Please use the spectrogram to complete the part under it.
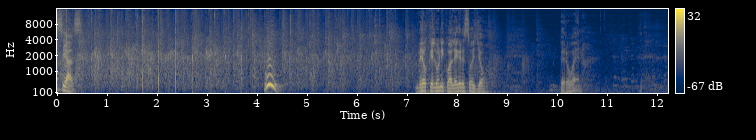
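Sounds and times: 
audience applause: 0.0s - 9.6s
speech: 0.1s - 0.5s, 4.2s - 4.6s, 7.2s - 8.8s, 10.1s - 10.6s.

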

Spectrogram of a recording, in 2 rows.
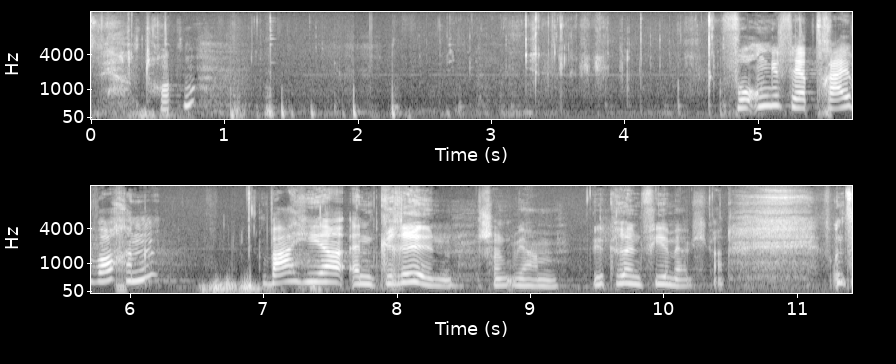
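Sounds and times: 
speech: 0.5s - 1.0s, 4.8s - 6.3s, 7.0s - 11.4s
person sipping water: 1.1s - 4.7s.

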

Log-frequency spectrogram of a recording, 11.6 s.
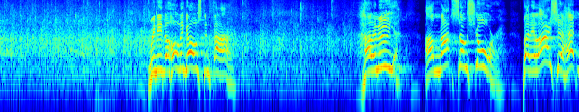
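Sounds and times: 
audience clapping: 0.0s - 8.0s
speech: 3.0s - 4.8s, 7.3s - 11.5s.

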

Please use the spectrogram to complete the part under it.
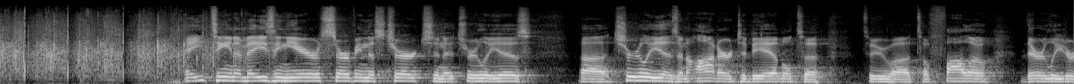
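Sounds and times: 
audience applause: 0.0s - 2.3s
speech: 1.8s - 10.7s.

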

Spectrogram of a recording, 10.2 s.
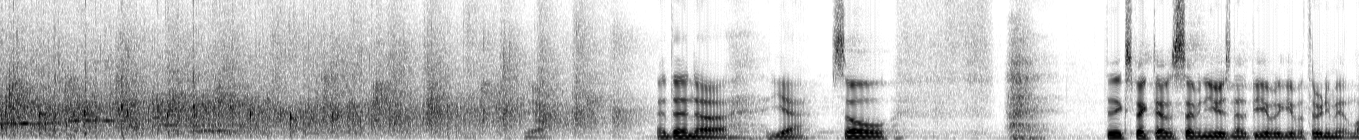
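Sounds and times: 
audience clapping: 0.0s - 4.9s
speech: 4.0s - 4.3s, 4.9s - 6.9s, 8.3s - 10.1s.

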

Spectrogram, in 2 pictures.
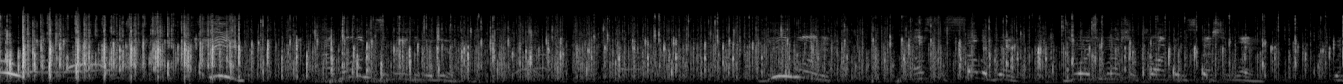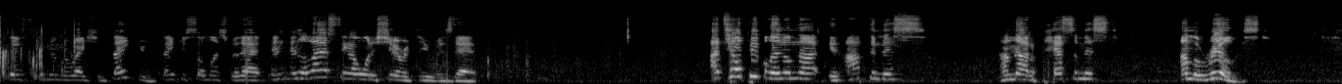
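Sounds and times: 
round of applause: 0.0s - 14.4s
speech: 14.3s - 18.3s, 20.7s - 22.7s, 23.4s - 24.6s, 25.3s - 26.1s.

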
